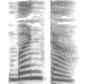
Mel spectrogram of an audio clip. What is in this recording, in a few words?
"ಭಾಂಡೆ", Kannada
